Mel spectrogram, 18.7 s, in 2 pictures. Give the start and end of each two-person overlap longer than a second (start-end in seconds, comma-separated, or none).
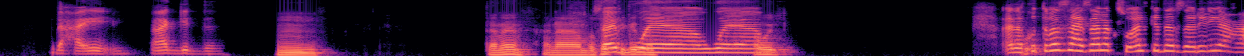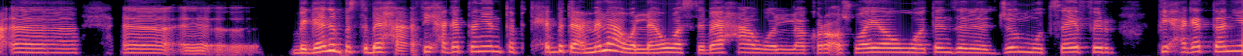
none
